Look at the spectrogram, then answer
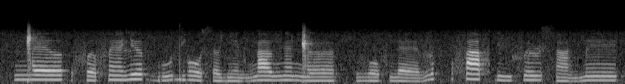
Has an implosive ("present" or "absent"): present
